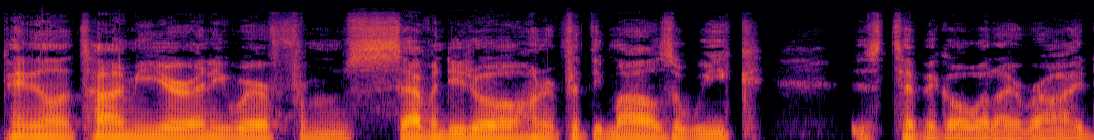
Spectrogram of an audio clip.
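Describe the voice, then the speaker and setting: A somewhat breathy man with an American accent at a medium pitch, in a dry, close sound with no echo on a very clean recording with a silent background. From Pennsylvania, Nazareth area (Poconos). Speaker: cycling advisor, amateur endurance cyclist. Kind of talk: interview, casual chat.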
